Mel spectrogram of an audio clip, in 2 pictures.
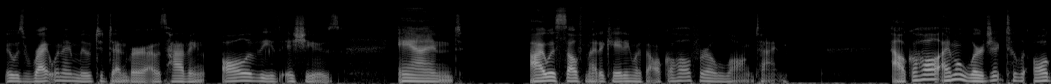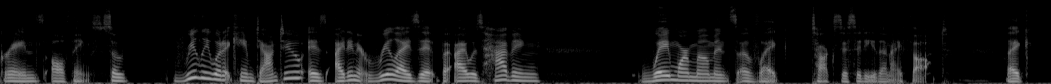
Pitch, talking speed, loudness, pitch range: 155 Hz, 170 wpm, -33 LUFS, 140-175 Hz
